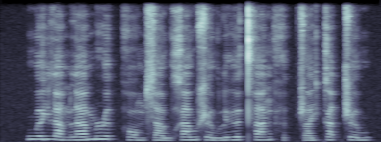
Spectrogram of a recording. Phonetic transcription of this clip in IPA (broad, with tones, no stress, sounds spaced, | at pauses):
w ə˧ j l a˨˩˨ m l a˧˥ m ɹ ə˦˥ k̚ h ɔ˨˩˨ m s a˨˩˨ w x a˧ w ʂ ə˨˩˨ w l ɨ˧˥ ə̯ t̪ʰ a˧˥ ŋ h ə˨˩ k̚ ʂ a˧˥ j k a˦˥ t̚ ʂ ə˧ w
